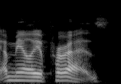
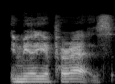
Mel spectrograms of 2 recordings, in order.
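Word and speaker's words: Emilia Pérez: you said it right Emelia Perez it's it it's just like saying it a little differently because it has that accent over the E I heard I've heard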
